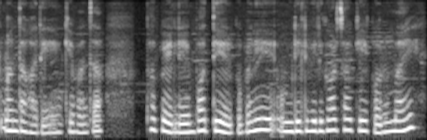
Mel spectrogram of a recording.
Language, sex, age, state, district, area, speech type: Nepali, female, 30-45, West Bengal, Darjeeling, rural, spontaneous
